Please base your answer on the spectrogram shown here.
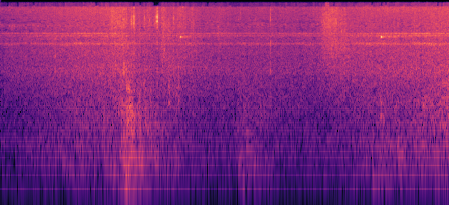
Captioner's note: boat thudding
